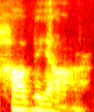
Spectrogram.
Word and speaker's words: Xavier: nasolar my Francisco Javier his name looks like Xavier but since he is from Brazil it is pronounced Javier Francisco channeled over 400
